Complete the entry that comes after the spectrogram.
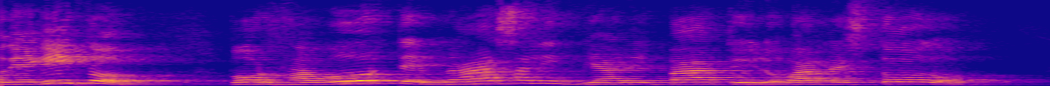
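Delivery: a mom laying down the chore; mother's order. Pretend. Mamá mandando a Dieguito a barrer, voz alta y mandona.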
